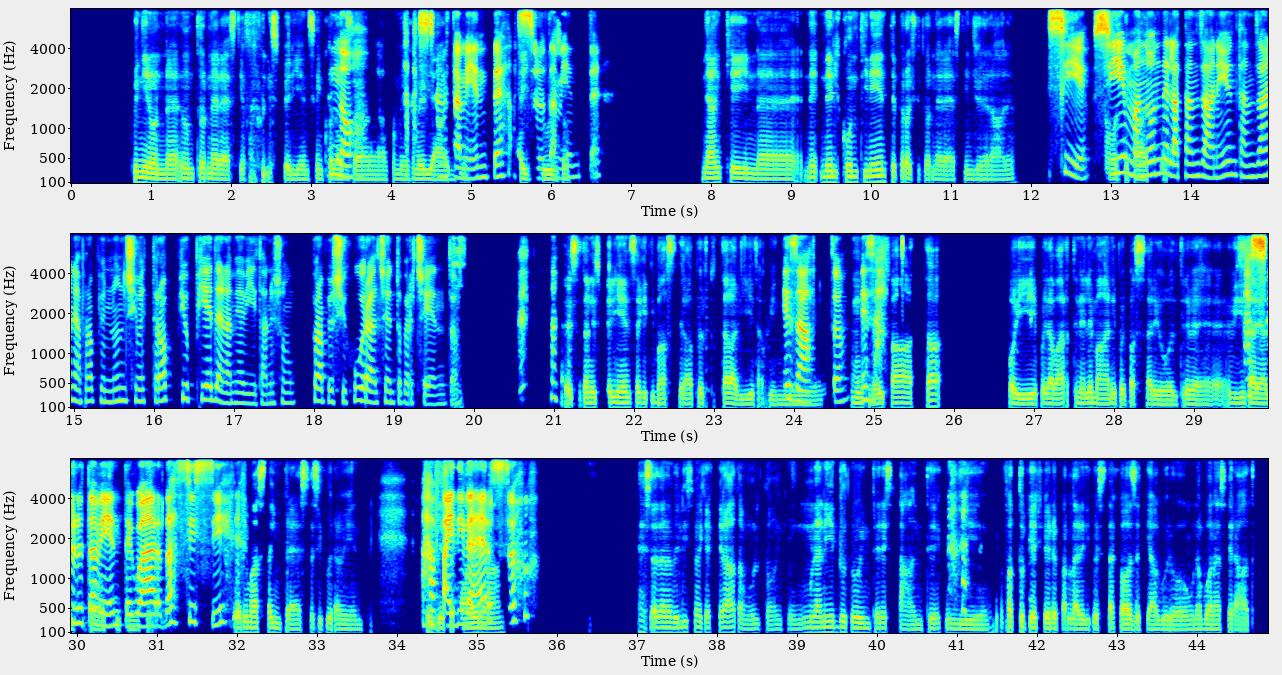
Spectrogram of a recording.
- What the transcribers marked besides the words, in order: laughing while speaking: "fare"; other background noise; chuckle; laughing while speaking: "esatt"; tapping; laughing while speaking: "sì"; chuckle; laughing while speaking: "diverso"; chuckle; laugh
- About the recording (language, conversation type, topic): Italian, podcast, Chi ti ha aiutato in un momento difficile durante un viaggio?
